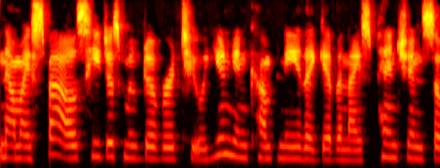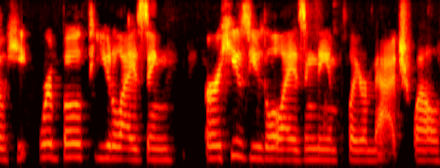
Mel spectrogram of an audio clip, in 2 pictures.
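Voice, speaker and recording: An ordinary speaking voice at a moderate pace. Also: woman. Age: 30s. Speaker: caller. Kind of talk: call-in conversation.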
